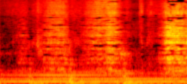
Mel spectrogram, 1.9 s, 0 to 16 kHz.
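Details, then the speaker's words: Peugeot 508 HDI 163 hp rear brakes: dry, gritty metallic rasping in short strokes as pad backing plate scrapes the disc; pad worn completely to the metal, disc and pads at end of wear. "Vous voyez la plaquette là, je sais pas si on voit bien sur la caméra, mais elle est complètement sur la ferraille. D'ailleurs, on entend le bruit."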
